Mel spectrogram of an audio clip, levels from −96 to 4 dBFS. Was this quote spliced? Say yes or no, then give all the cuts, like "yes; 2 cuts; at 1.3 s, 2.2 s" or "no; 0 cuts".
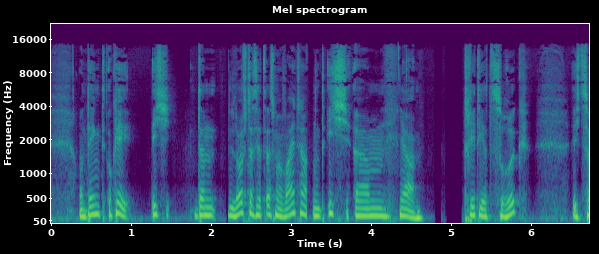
yes; 1 cut; at 3.2 s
